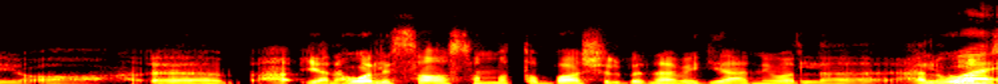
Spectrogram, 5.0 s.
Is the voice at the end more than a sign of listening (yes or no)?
no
